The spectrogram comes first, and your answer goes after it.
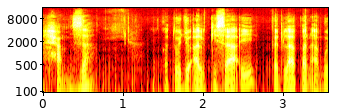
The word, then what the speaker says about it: Hamzah: kelima Imam Asim, yang keenam Hamzah pakai ha ya bacanya Hamzah, yang ketujuh Al-Kisai, kedelapan Abu Ja'far, kemudian yang kesembilan Ya'qub, yang terakhir adalah Khalaf Al-Ashir ya.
